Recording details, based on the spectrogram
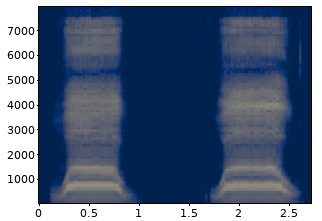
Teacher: দুই ঠোঁট গোল করে, দেখেন ওয়াও দুই ঠোঁট গোল করে সামান্য ফাঁকা রাখছে, এটা হচ্ছে ওয়াও, ঠোঁট গোল করে একদম গোল করতে হবে।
